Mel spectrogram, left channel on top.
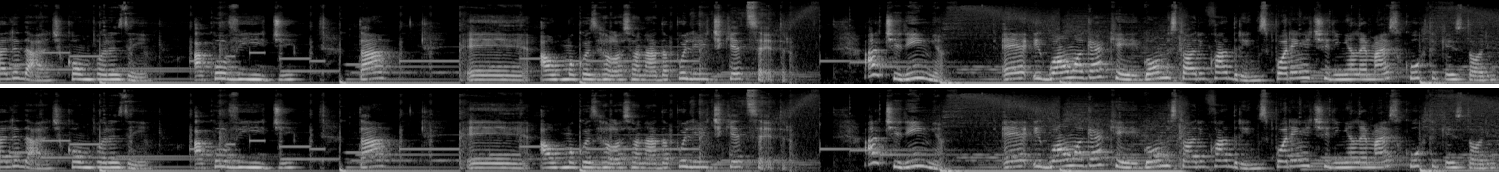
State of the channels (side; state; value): both; normal; correlation 0.86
